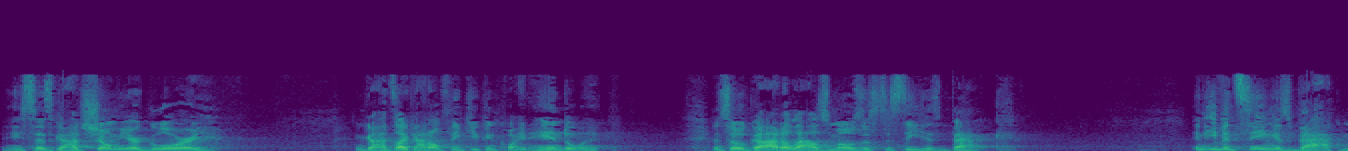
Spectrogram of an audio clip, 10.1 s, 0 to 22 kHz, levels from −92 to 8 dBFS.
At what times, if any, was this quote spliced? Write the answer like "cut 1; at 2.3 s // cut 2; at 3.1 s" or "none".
none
